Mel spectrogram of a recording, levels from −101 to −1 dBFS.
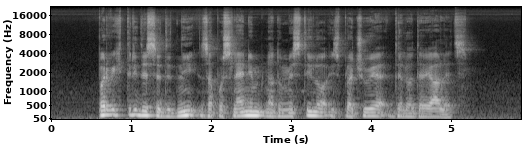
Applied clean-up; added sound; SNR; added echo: none; none; none; none.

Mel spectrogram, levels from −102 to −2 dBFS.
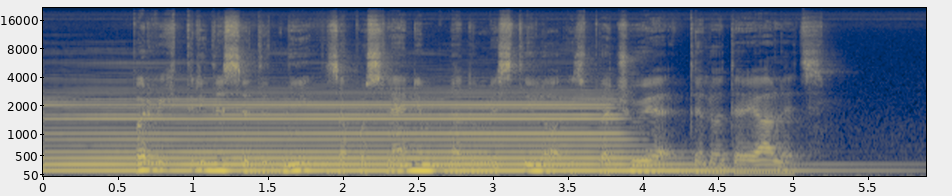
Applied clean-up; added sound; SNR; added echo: none; Bowed string instrument; -2 dB; none.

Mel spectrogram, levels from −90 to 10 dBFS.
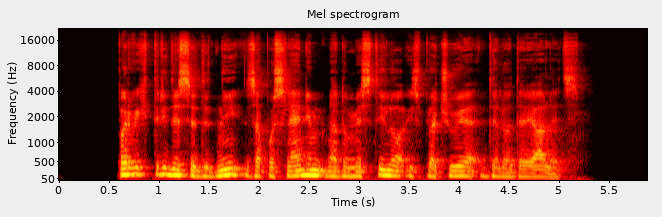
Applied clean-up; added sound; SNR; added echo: neural mask model Resemble Enhance denoiser.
